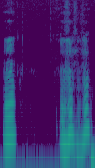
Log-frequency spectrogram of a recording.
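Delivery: throat-clearing hums after choking; choked throat. Real, not acted. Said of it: "Ich hab mich grad verschluckt".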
